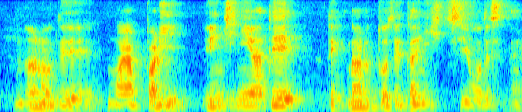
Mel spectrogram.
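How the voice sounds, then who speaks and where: A man talks with lively intonation at a medium pitch. Noticeable background noise runs behind him. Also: moderate pace. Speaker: software engineer. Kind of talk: interview. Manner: halting, many fillers.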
